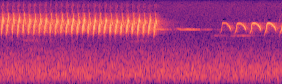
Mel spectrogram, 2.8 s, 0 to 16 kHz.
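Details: A Chipping Sparrow, recorded June 8 in a tree at the Grassy Hollow parking lot in the mountains of southern California, sings a relatively fast, dry, high trill of about twenty even notes in under two seconds; a thin whistle and quick slurred notes follow.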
